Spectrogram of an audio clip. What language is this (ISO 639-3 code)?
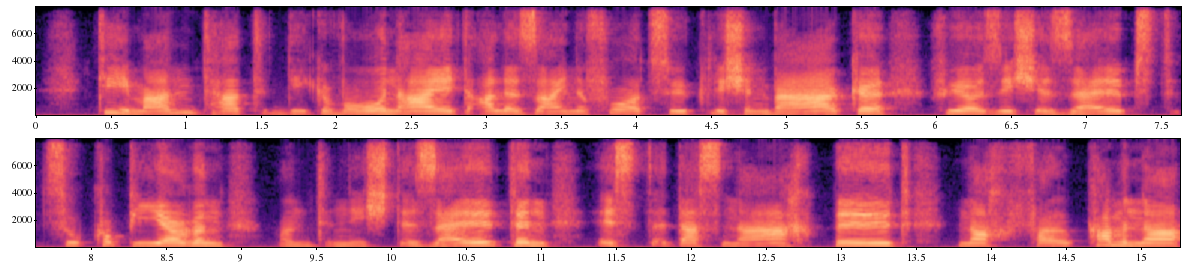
deu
